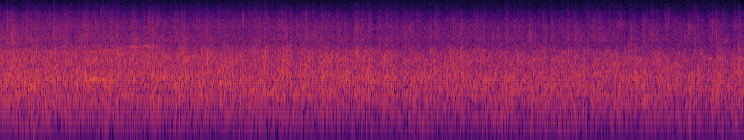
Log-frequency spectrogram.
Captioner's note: cheers and applause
